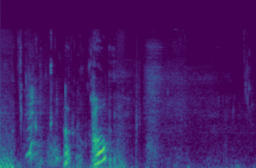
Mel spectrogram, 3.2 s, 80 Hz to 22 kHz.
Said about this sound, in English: 1, 2, 3, go. It actually almost works. The worst chewing ever.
